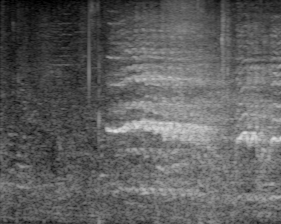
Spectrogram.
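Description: A Standardbred yearling horse whinnying: one long, high neigh starting about one and a half seconds in, dropping slightly in pitch, then a shorter quavering call near the end.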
